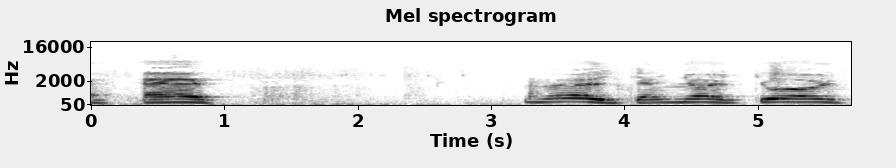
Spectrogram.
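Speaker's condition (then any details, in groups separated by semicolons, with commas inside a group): Cerebral palsy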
